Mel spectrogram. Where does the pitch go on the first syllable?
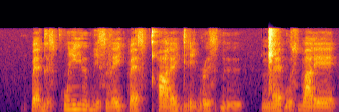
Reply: low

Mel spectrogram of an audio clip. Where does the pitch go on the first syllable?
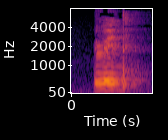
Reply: low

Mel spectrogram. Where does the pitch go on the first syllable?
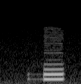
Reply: high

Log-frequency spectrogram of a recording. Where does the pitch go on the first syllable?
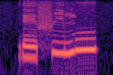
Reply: low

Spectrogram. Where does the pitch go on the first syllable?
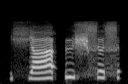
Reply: rising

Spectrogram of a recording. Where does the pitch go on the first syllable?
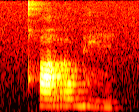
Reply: high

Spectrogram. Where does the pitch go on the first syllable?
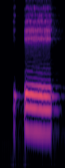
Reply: low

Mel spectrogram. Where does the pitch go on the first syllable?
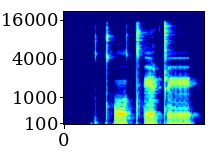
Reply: high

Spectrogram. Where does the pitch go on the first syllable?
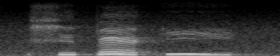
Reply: low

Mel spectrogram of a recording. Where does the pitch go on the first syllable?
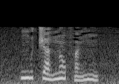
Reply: high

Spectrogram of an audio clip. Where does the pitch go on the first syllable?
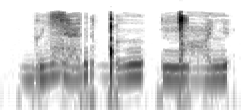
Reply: rising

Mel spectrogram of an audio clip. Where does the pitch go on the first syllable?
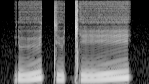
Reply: rising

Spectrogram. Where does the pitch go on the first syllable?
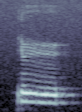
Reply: low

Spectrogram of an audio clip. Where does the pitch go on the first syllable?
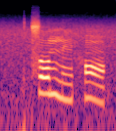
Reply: high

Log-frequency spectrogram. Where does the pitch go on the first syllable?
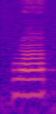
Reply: high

